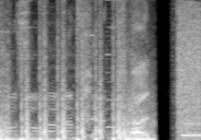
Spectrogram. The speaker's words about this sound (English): Gunshots.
